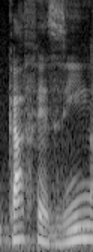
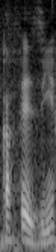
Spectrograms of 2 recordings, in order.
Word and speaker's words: cafezinho: da Verdade é um cafezinho café café mas daí tem um inho no final oxítona por causa do Zinho daí já é outra é outra sílaba tônica não eu acho que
